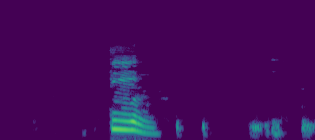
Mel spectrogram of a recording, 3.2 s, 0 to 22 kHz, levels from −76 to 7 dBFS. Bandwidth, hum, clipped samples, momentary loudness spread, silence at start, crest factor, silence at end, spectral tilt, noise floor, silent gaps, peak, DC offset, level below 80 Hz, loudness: 6.2 kHz; none; under 0.1%; 26 LU; 1.1 s; 20 dB; 0 s; -8 dB/octave; -78 dBFS; none; -6 dBFS; under 0.1%; -70 dBFS; -21 LUFS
